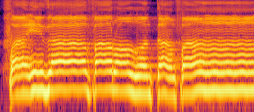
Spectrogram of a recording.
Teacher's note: Sukun nun bertemu dengan shad, ini ikhfa, kemudian kita kolkolahkan dan pendek ya, soalnya ini pendek, langsung sukun ba dipantulkan.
